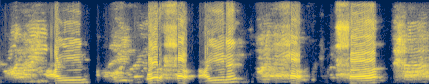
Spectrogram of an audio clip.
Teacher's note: मखरज number दो, आइन हा अदा होते हैं हल्क के उस हिस्सा से जो दरमियान वाला है।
